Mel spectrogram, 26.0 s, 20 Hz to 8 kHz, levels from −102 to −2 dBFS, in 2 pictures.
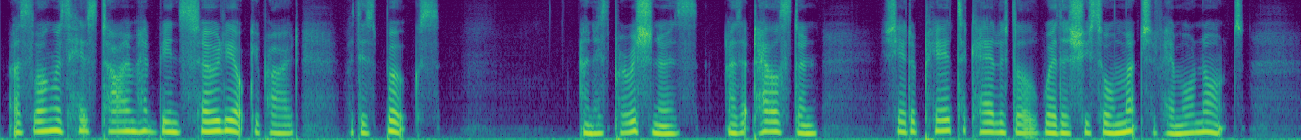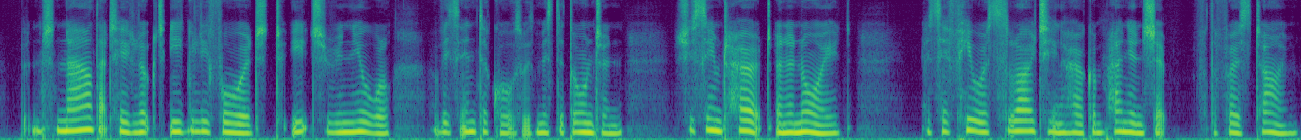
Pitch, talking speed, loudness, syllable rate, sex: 195 Hz, 150 wpm, -18 LUFS, 4.6 syllables/s, female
